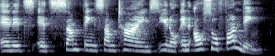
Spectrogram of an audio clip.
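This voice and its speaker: Captured in a very clean recording with a silent background, a woman with a French accent uses a raised, projected voice with a bright, sharp tone. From France. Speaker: business consultant. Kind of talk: panel discussion. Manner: halting, repeats words.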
